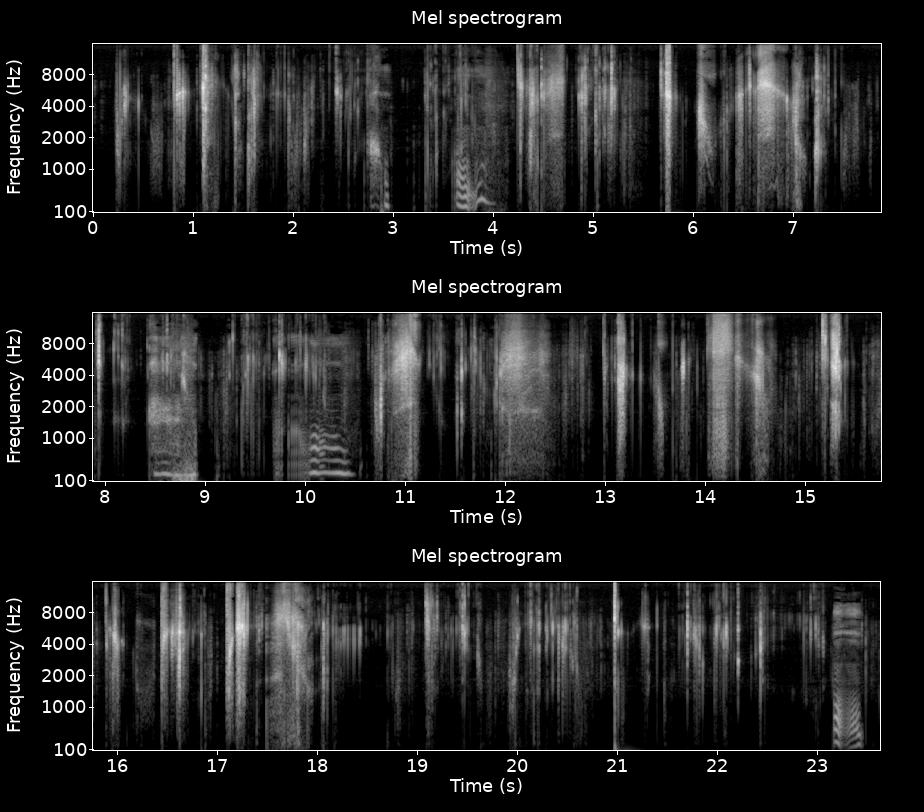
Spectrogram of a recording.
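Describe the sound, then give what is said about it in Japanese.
Chewing of a sticky, gooey food: many short crunching and smacking bites come in irregular, fairly faint bursts separated by silent pauses. “ねっとりとしていて最低の噛み心地じゃん。”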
